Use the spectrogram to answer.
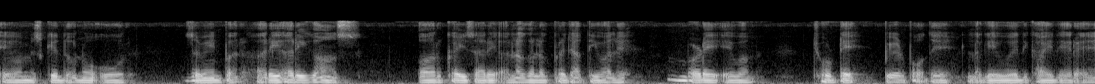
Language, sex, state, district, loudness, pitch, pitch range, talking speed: Hindi, male, Uttar Pradesh, Lucknow, -16 LUFS, 95 Hz, 95-100 Hz, 140 wpm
